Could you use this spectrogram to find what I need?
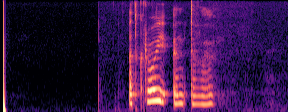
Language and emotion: Russian, neutral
